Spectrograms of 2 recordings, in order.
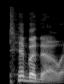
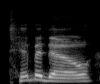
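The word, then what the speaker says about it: Thibodeaux: With the 3rd overall pick, the Houston Texans select Kayvon Thibodeau. Am I pronouncing that right? Thibodeau?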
